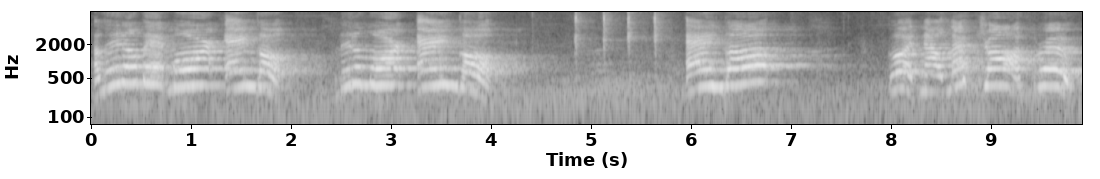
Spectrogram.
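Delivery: loud, drawn-out arena commands; brisk projected riding commands. Acted. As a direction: call it out across the arena.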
